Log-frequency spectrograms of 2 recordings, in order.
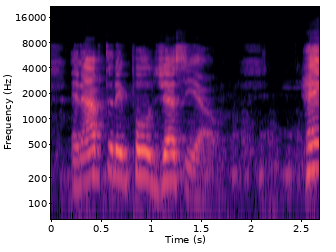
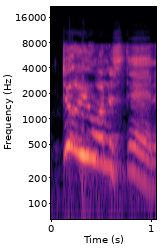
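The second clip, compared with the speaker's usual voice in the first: louder and higher, pressing the question; mock Marie repeating herself louder; insistent repeat; 7 semitones higher, 6 dB louder than usual. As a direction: demand it again with force. Marie demanding, repeats harder.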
